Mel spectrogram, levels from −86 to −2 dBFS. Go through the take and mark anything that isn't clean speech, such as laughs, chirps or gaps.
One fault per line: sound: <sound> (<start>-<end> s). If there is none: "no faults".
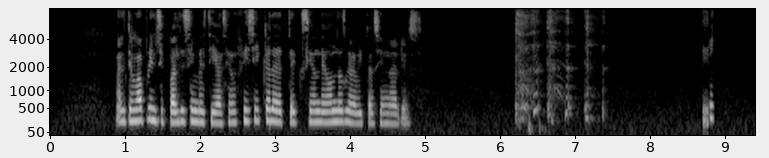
sound: cough (6.2-7.5 s)
sound: laugh (8.7-8.9 s)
